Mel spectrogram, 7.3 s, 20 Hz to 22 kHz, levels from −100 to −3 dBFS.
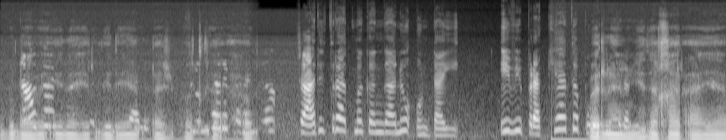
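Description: From 0.00 to 0.13 s a faint echo leak trails the speech by 383 ms, about 30 dB down. It returns from 0.86 to 1.85 s and from 2.24 to 2.98 s, about 25 dB down. The fixed 383 ms lag sets it apart from room reverberation, which smears continuously. It is likely residue that the far end's echo canceller failed to remove from its loudspeaker pickup.

Overlapping this, from 0.15 to 3.03 s, the speech is suppressed in double talk. For about 1.5 s in total, the level dips by up to roughly 20 dB. The same happens from 5.95 s to the end, with roughly 0.7 s affected and dips of up to about 30 dB. The cause is likely an echo canceller turning everything down while both sides talked at once. Unlike a network dropout, these are gain dips that track the overlapping talk.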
